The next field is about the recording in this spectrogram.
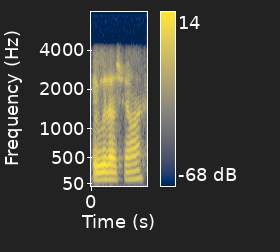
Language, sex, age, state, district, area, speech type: Kashmiri, male, 45-60, Jammu and Kashmir, Bandipora, rural, conversation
